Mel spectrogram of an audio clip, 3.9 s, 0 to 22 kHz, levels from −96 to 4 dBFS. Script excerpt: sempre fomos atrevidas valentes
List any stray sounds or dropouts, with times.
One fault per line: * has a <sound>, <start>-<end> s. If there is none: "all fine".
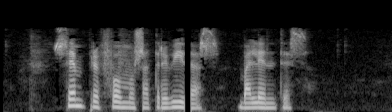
* has a dropout, 1.8-1.9 s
